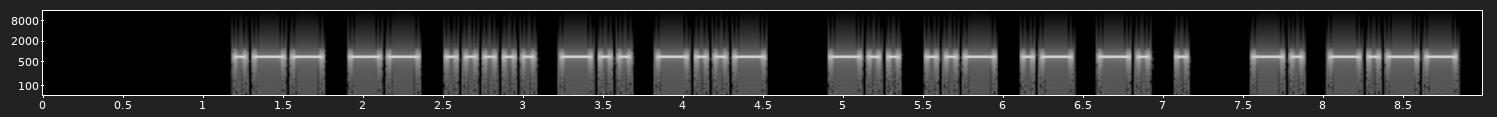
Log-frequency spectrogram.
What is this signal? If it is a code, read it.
Morse code, heard as a keyed tone, about 20 wpm, 700 Hz. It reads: WM5DX DUANE NY
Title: K1USN SST QSO Practice - 20wpm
